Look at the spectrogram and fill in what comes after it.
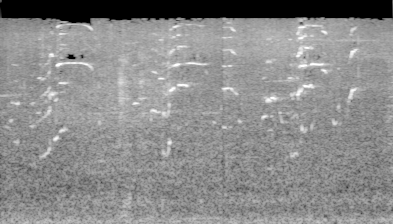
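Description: Birds chirping: short, squeaky, rising calls repeated every second or so, over a low steady rumble.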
